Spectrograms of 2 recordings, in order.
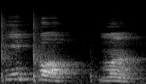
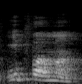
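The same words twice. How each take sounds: First: "Ipoman" drawn out slowly, each syllable clear; slow teacher model of "Ipoman"; slow careful. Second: Said in the usual way. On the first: Shown as a demonstration. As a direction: stretch out "Ipoman" so learners hear every sound. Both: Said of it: "de la sonorité et de la phonétique".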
